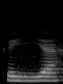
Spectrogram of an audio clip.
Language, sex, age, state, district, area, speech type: Bodo, female, 30-45, Assam, Kokrajhar, rural, read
